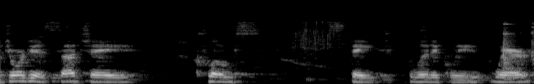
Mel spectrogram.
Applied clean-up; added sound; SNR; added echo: classical method WPE with log-MMSE.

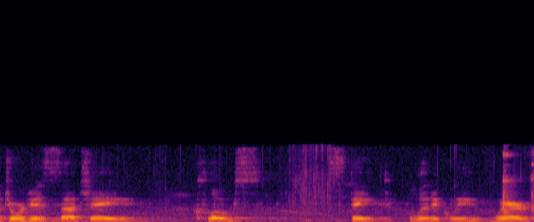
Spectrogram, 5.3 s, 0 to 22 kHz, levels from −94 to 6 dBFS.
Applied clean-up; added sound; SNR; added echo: none; Chirp, tweet; 19 dB; reverberation time 2.6 s.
